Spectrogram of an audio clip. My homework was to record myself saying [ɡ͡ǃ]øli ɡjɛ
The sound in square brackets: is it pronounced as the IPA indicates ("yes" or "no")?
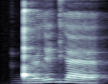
yes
